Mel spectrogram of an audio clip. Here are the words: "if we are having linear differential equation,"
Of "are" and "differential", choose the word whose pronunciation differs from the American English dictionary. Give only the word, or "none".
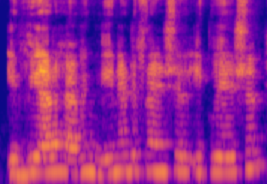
none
